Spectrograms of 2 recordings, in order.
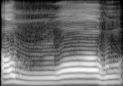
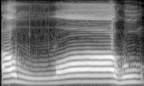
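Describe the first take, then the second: First: The heavy vowel is said with strongly rounded lips. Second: The heavy vowel is said with only slightly rounded lips. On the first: The speaker calls it wrong. "होठों को इतना ज़्यादा गोल नहीं करना है ... ये गलत है" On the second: The speaker calls it right. "बल्कि"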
